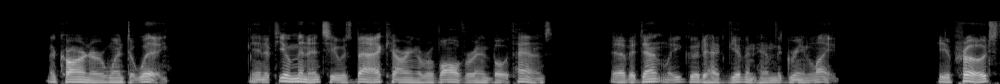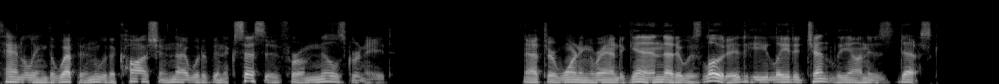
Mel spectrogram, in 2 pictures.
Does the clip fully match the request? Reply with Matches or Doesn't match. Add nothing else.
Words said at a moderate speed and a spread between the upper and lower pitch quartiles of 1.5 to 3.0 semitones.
Matches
